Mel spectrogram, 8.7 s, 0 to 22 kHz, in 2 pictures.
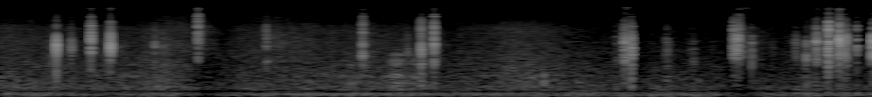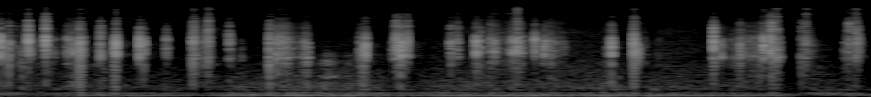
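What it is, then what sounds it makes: Plastic 15 sliding puzzle. A small plastic 15 sliding puzzle with red and white tiles is held in the hand while fingertips and nails scratch and tap across the tile surface. The result is a quiet, rapid series of sharp, bright clicks and dry scratches that die away instantly, with almost no low end.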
